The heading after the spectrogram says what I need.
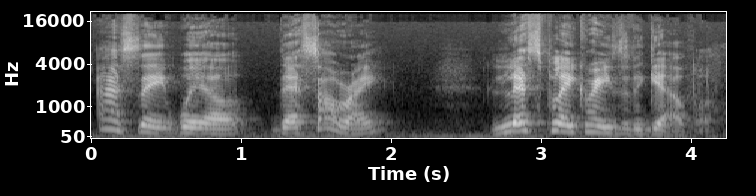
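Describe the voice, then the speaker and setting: A woman's voice: on the low side, expressive, takes it slowly, exaggerated voice. A woman performing a staged monologue as a plucky, persuasive older woman, telling her story in a folksy, emphatic way. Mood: wry, spirited. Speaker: stage actress performing oral history. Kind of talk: dramatic monologue, staged reading.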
